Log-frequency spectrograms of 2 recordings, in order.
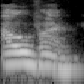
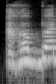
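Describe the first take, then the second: First: The middle cluster is said as 'ubh'. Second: The middle cluster is said as written, 'hb'. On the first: The speaker calls it right. "আসলে এটা উচ্চারণ কি" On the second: The speaker calls it wrong. "Not আহ্বান বলা যায় না"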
